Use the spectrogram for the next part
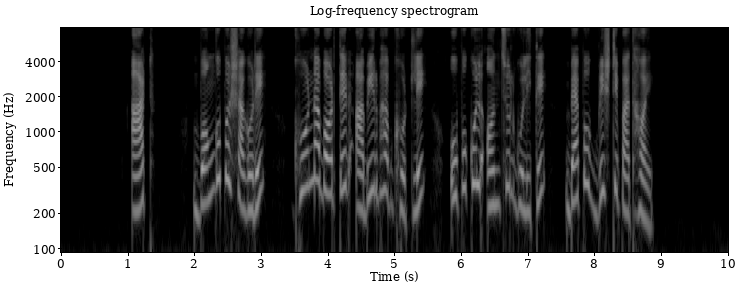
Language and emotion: Bengali, neutral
